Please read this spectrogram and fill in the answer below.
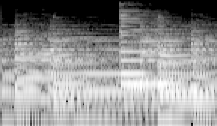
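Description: Piano music with held chords over a low bass line, new chords coming in every half second or so.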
